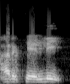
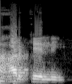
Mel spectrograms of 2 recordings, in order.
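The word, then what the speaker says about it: हरकेलि: संस्कृत नाटक लिखा हरकेली, है ना, हरकेली, ये जैसे ये हरी केली भी कहीं अपन देखते हैं, हरी केली वो गलत प्रोनाउंसिएशन है, हर केली, हर है केली, और हर कौन है, हर शिव है, हर हर महादेव, बम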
